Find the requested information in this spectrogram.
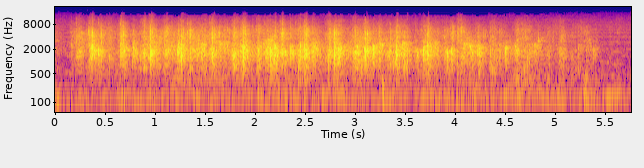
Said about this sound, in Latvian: Tas pat ir jūsu pienākums atbalstīt ar vētrainiem aplausiem.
